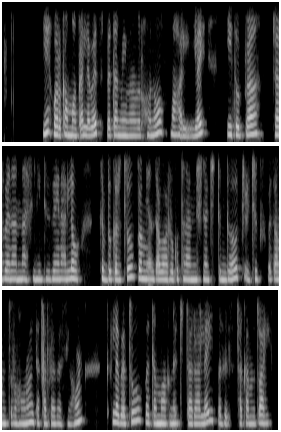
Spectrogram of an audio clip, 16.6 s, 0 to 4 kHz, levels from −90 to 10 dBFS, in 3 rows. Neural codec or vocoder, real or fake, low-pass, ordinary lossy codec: codec, 16 kHz, 4 kbps, X-Codec, HuBERT features, trained on LibriSpeech; fake; 3.6 kHz; Opus, 64 kbps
